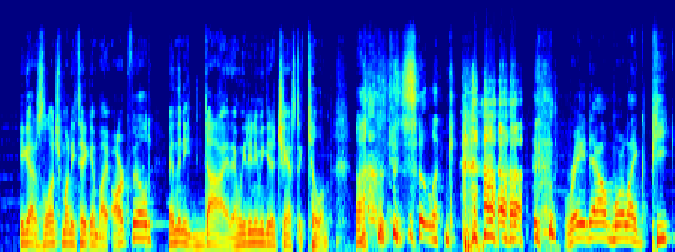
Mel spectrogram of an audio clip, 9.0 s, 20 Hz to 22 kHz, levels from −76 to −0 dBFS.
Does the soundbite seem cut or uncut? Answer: cut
